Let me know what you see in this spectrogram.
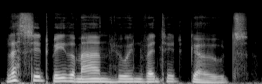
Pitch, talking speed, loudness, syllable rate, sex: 130 Hz, 160 wpm, -17 LUFS, 4.2 syllables/s, male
